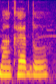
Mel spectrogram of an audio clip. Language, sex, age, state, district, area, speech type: Santali, female, 18-30, Jharkhand, Bokaro, rural, spontaneous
